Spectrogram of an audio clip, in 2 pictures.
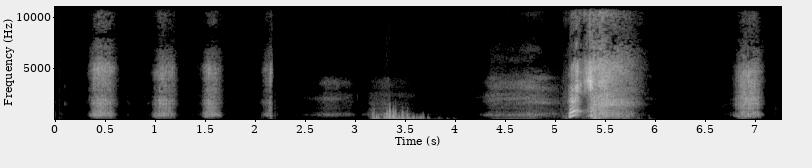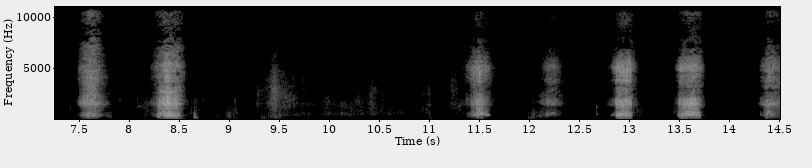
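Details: Non-stop run of sharp sneezes with sniffs between, on an itchy day with streaming, irritated eyes; the person is unsure whether it is a cold or allergies: repeated sneezing.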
